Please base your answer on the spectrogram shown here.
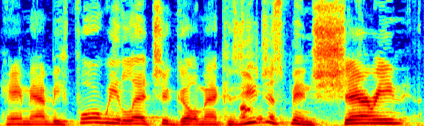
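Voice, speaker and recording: A man's voice: sits high, animated, a little fast, a bit bright. A man hosting a casual interview show, speaking in a slangy, familiar way.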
